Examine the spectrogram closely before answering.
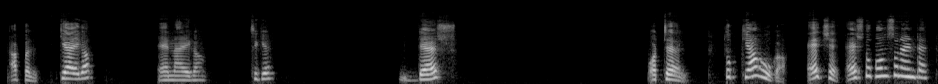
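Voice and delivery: ordinary talk, nothing marked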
